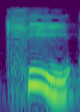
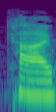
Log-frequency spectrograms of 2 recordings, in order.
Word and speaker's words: chi: which is the Greek letter key as we pronounce it uh, today, not chi, which is how you learned how to pronounce it if you were in some sort of uh, fraternity.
